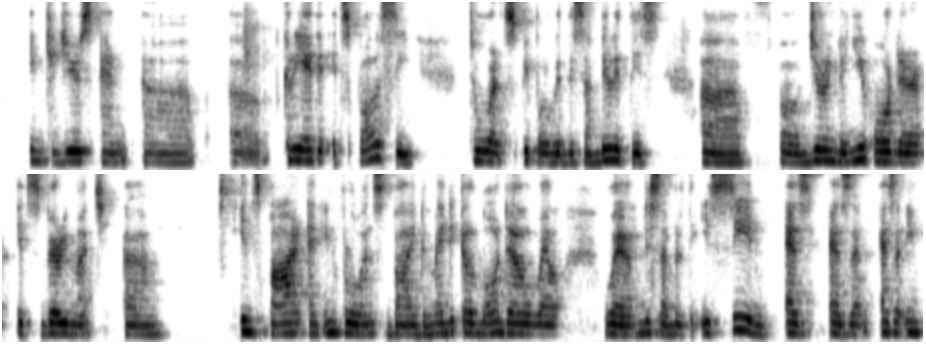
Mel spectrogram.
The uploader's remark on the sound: CAUSINDY Online Webinar Series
